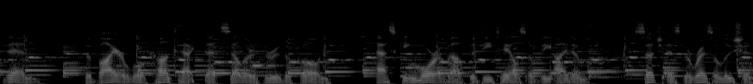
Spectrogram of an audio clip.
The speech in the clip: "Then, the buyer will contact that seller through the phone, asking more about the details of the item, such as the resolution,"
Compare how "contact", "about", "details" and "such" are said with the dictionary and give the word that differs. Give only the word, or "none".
none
